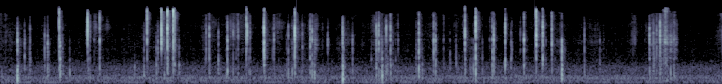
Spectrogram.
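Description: Fingernails scratch and fingers crinkle a clear plastic and cardboard paintbrush package with the brushes still inside. The result is a quick, uneven series of sharp, bright crinkles, crackles and ticks over a faint low hum. Each snap dies out almost instantly, with a brief denser flurry near the end.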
